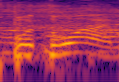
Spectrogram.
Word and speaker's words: Butuan: Actually, it was Sir Mark Zambrano who was reminding us the other day to pronounce it as Butuan, as we see this move by Chong free throw.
